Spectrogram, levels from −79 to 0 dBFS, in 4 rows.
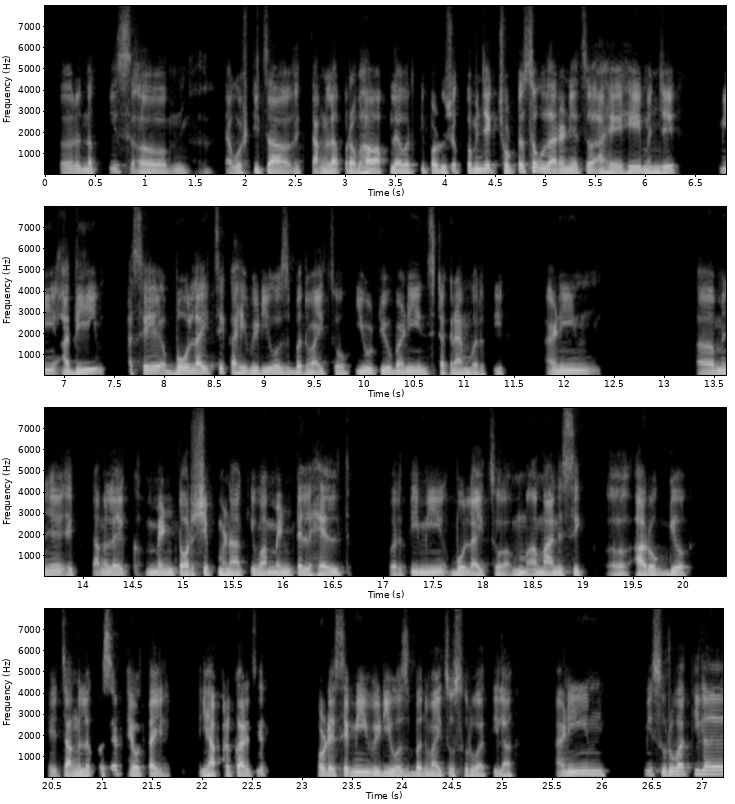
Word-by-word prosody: तर 145 +2 -2
नक्कीच 140 +2 -5
अ, - - -4 0.9
त्या 135 - -6
गोष्टीचा 130 +1 0 0.2
एक 130 - -5
चांगला 125 0 +1
प्रभाव 120 +2 +3
आपल्यावरती 120 0 -1
पडू 125 0 +2
शकतो. 125 +1 -2
म्हणजे 140 +5 +3
एक 160 0 -2
छोटंसं 160 +5 +2
उदाहरण 140 -3 +2
याचं 135 +1 0
आहे 130 +1 +1
हे 135 +1 +2
म्हणजे 130 +2 +2 0.5
मी 145 0 -1
आधी 150 +5 +2 0.3
असे 150 +3 0
बोलायचे 150 +5 +2
काही 145 -2 +1
व्हिडिओज 125 -2 0
बनवायचो 115 0 -1 0.2
YouTube 125 0 +1
आणि 120 0 +1
Instagramवरती 110 - -3 0.4
आणि 130 +2 +1 1.2
अ, 135 -1 -1
म्हणजे 140 +1 +2
एक 135 - -2 0.2
चांगलं 135 0 +1
एक 135 0 -2
मेंटॉरशिप 125 +2 +2
म्हणा 120 0 +3
किंवा 120 -2 +1
मेंटल 115 +2 +2
हेल्थवरती 120 +1 -3
मी 125 0 +3 0.2
बोलायचो 110 +1 0
म 120 +1 0
मानसिक 120 +2 +1 0.2
अ, 120 - -3 0.2
आरोग्य 125 -1 +2 0.5
हे 130 - -3
चांगलं 130 +1 +3
कसं 155 +5 -1
ठेवता 130 -5 +2
येईल? 110 -2 0 0.3
ह्या 145 +2 +5
प्रकारचे 145 +3 +2 0.6
थोडेसे 150 0 +3
मी 145 -1 +4
व्हिडिओज 130 -1 +2
बनवायचो 120 +1 +1
सुरुवातीला. 120 - -1 0.5
आणि 165 +3 +2 0.4
मी 165 - -4
सुरुवातीला 160 +2 +2
130 Hz, 135 wpm, -22 LUFS, 120-140 Hz, 1.2 s, ह्या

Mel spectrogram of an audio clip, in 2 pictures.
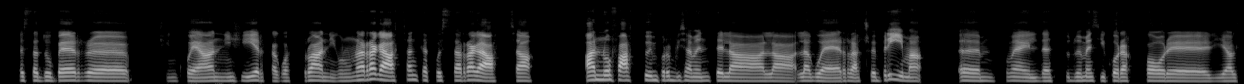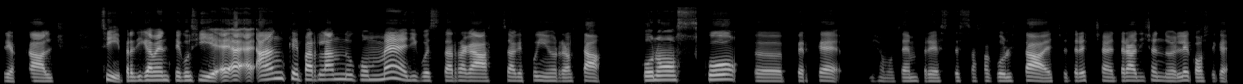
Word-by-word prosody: è 185 - -8
stato 180 0 -5
per 175 -2 +1 0.3
5 160 0 -5
anni 170 +2 +1
circa, 175 -1 -3
4 165 +3 -8
anni 180 -4 +3
con 165 +1 -12
una 190 +5 +2
ragazza, 210 -4 +6
anche 210 -2 -7
a - - -17
questa 185 +1 -5
ragazza, 175 -3 +4 0.6
hanno 210 +1 +5
fatto 195 +1 +2
improvvisamente 185 -3 -4
la 165 -2 +1
la 155 -2 -1
la 170 +1 -2
guerra, 160 -1 0
cioè 180 +3 -8
prima, 190 -5 +2 0.4
uhm, 175 -2 -3
com'è 180 0 -3
il 160 -2 -2
detto: 165 +1 -7
"2 175 +1 -7
mesi 175 -1 -4
core 170 0 -1
a 170 0 -7
core, 160 -3 -1
gli 155 +1 -13
altri 155 +1 -5
a 145 - -7
calci". 160 -3 0 0.3
Sì, 215 - -2
praticamente 190 +2 +1
così 190 -1 -2
e - - +4
e - - +7
e 210 - +7
anche 255 +2 +4
parlando 225 +1 +1
con 210 +1 -6
me, 255 +2 +6
di 195 0 -8
questa 180 0 -5
ragazza 175 -1 +2
che 170 -1 -8
poi 195 -1 -8
io 175 - -6
in 175 - -6
realtà, 165 +1 -1 0.4
conosco, 210 +3 +1
uhm 160 -2 -4
perché, 170 0 -3 0.2
diciamo 155 -2 -21
sempre 160 0 -6
stessa 165 +1 -16
facoltà, 170 +1 +1
eccetera, 160 +3 -6
eccetera, 180 -1 -1
dicendo 180 0 -9
delle 170 +5 -2
cose 160 -2 -7
che, 150 - -7
175 Hz, 165 wpm, -25 LUFS, 165-190 Hz, 0.6 s, e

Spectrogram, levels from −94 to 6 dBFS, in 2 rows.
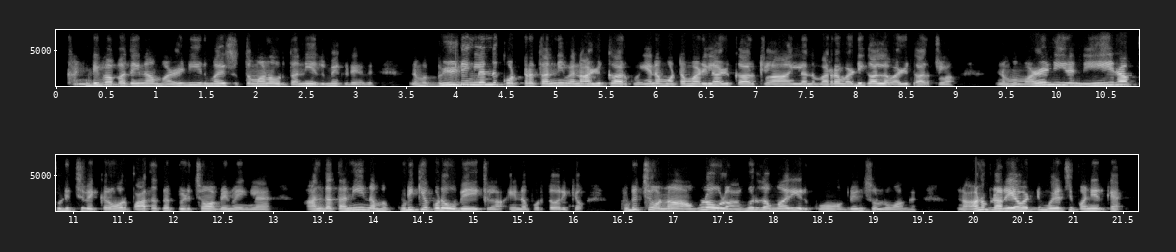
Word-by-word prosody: கண்டிப்பா 235 - -1
பார்த்தீங்கன்னா 205 0 +1
மழைநீர் 200 +5 -2
மாரி 200 +1 +2
சுத்தமான 190 0 -2
ஒரு - - -10
தண்ணி 175 +4 0
எதுவுமே 170 +2 -4
கிடையாது. 145 -2 -8 0.4
நம்ம 160 -1 -5
பில்டிங்லேருந்து 260 +4 +3
கொட்டுற 215 -1 +1
தண்ணி 195 +4 +2
வேண்ணா 190 0 +2
அழுக்கா 195 +2 +2
இருக்கும். 165 -3 -7
ஏன்னா 200 +1 +1
மொட்ட 180 +1 -1
மாடியில 180 -1 +4
அழுக்கா 180 0 +1
இருக்கலாம். 170 0 +1
இல்ல 170 0 -1
அந்த 165 - -6
வர்ற 165 +3 +3
வடிகால்ல 190 0 +3
அழுக்கா 175 +1 0
இருக்கலாம். 155 -1 -8 0.4
நம்ம 160 0 -5
மழைநீரை 230 +4 +2
நேரா 235 +8 +4
பிடிச்சி 195 +2 -6
வக்கிறோம் 180 0 -1
ஒரு 165 - -5
பாத்துரத்துல 200 +3 0
பிடிச்சோம் 175 +2 -2
அப்படின்னு 165 -2 -5
வைங்களேன். 150 +1 -6 0.4
அந்த 195 +4 +1
தண்ணி 200 +4 +1
நம்ம 180 -5 -1 0.2
குடிக்க 235 +5 -1
கூட 220 - +6
உபயோகிக்கலாம் 165 -4 -1
என்ன 155 - -3
பொறுத்த 155 0 -9
வரைக்கும். 155 - -9 0.4
குடிச்சோன்னா 210 -3 -1
அவ்வளோ 245 +9 +2
ஒரு 205 - +4
அமிர்தம் 220 +2 -2
மாதிரி 205 +1 +1
இருக்கும் 170 0 -6
அப்படின்னு 175 +5 -6
சொல்லுவாங்க. 145 -4 -7 0.5
நானும் 265 -4 +2
நெறைய 215 +4 +7
வாட்டி 230 0 0
முயற்சி 210 +3 +1
பண்ணியிருக்கேன். 185 -3 -1
190 Hz, 165 wpm, -20 LUFS, 170-210 Hz, 0.5 s, நெறைய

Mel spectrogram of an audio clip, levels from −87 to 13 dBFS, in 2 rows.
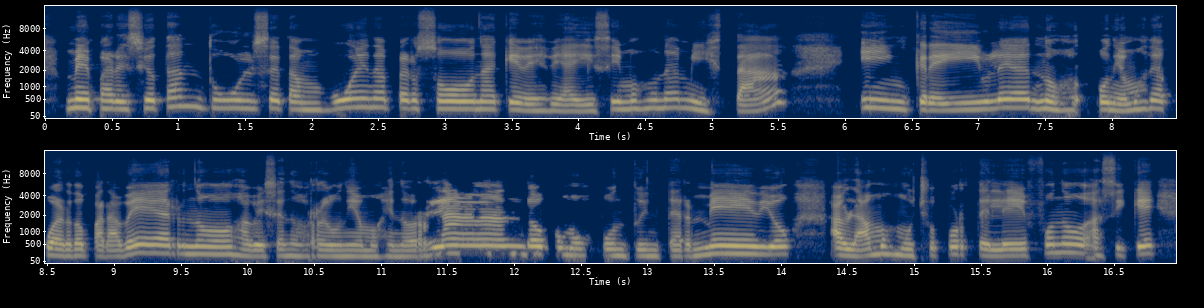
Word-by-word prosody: me 245 +1 +7
pareció 225 0 +1
tan 275 0 -5
dulce, 235 -1 -1
tan 200 -3 -4
buena 255 +5 +1
persona, 220 -2 +1
que 200 -2 +1
desde 175 -1 -3
ahí 165 0 -3
hicimos 215 +5 -2
una 235 +2 -4
amistad 185 - -3 0.6
increíble. 215 0 +2
Nos 210 -4 +1 0.2
poníamos 200 +1 0
de 230 - 0
acuerdo 175 -5 -1
para 155 -1 -3
vernos, 215 -3 +1
a 165 - -3
veces 160 +1 -2
nos 165 -1 -8
reuníamos 160 -1 -4
en 155 0 -7
Orlando, 220 +4 +3
como 190 -2 -5
un 180 - -10
punto 170 -1 -6
intermedio. 210 +7 +3 0.3
Hablábamos 185 +5 +2
mucho 185 -1 -6
por 210 +2 -3
teléfono, 180 +8 -1
así 235 - -6
que 445 +1 +3
210 Hz, 125 wpm, -23 LUFS, 175-230 Hz, 0.6 s, me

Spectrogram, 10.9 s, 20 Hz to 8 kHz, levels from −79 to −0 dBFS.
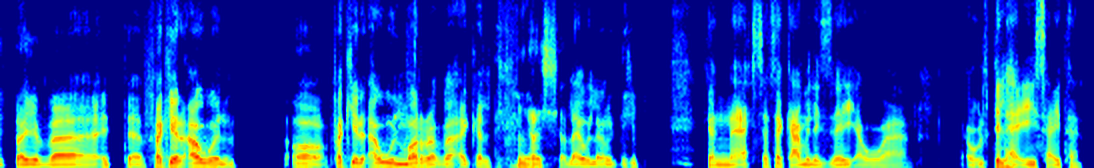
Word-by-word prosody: طيب 115 -2 +2
آآ، 115 +1 +3
أنت 120 -1 -4
فاكر 150 +5 +4
أول 140 -5 +4
م - - -12 0.6
آه، 135 -2 0
فاكر 155 +1 +1
أول 160 -3 +3
مرّه 130 +1 +3
بقى 120 +1 -2
كلت 130 +5 -6
فيها 135 -7 -2
الشلَولَو 115 -1 -3
دي، 135 +6 -13 0.6
كان 100 -2 -2
إحساسك 115 +3 -1
عامل 110 +1 +3
إزاي 100 +2 -3
أو 95 0 -8 0.9
أو 105 - -4
قُلت - - -5
لها 130 -4 +3
إيه 115 +2 +1
ساعتها؟ 115 +5 -5
120 Hz, 135 wpm, -22 LUFS, 110-135 Hz, 0.9 s, فاكر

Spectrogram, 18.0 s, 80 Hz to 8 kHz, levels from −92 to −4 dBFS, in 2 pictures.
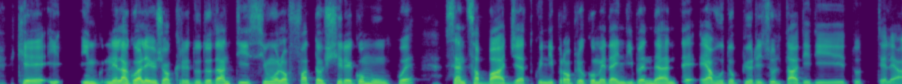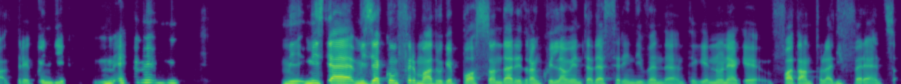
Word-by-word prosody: che 135 -2 0
i 155 0 -6
in 150 0 -1
g - - -15
nella 140 -1 +3
quale 150 -1 +5
io 145 - +3
c'ho 135 -2 0
creduto 140 0 -4
tantissimo, 160 0 -1
l'ho 135 - +3
fatta 165 +5 -3
uscire 150 +1 0
comunque 160 0 -2 0.3
senza 140 -1 -1
budget, 135 +3 +1
quindi 130 -2 -4
proprio 135 0 -1
come 140 -2 0
da 130 - +1
indipendente 130 -1 -2
e 140 - -7
avuto 150 +2 0
più 155 +1 -5
risultati 130 -4 -3
di 115 -1 -7
tutte 120 -2 -11
le - - -5
altre. 120 -2 -7
Quindi 130 -1 -2 0.3
me 200 +5 +1
mim 225 -3 0 1.0
mi 185 +2 +3
mi 205 +3 +6
si 205 - +4
è 195 -3 +11
mi 195 +2 +4
si 200 - +7
è 210 - +7
confermato 195 -8 +3
che 140 -1 -1
posso 140 -1 0
andare 135 -1 +2
tranquillamente 130 -1 -2
ad 120 - -4
essere 125 -1 -3
indipendente, 115 -2 -7
che 115 0 -6
non 120 +1 -3
è 115 -1 +1
che 120 +1 -5
fa 130 -1 +1
tanto 115 0 -1
la 120 0 -2
differenza. 125 -3 -5
140 Hz, 185 wpm, -23 LUFS, 125-155 Hz, 1.0 s, è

